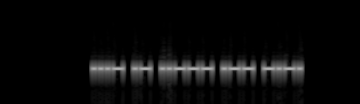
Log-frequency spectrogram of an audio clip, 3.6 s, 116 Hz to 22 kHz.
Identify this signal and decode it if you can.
Morse code, heard as a keyed tone, about 36 wpm, 700 Hz. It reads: VA2WC
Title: DXCC-100 Call Signs - 5 Characters - Repeated 3x - 35wpm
